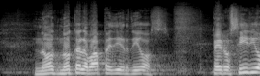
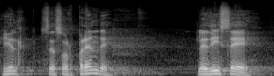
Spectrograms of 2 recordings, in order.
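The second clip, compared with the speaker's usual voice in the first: ordinary talk, nothing marked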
